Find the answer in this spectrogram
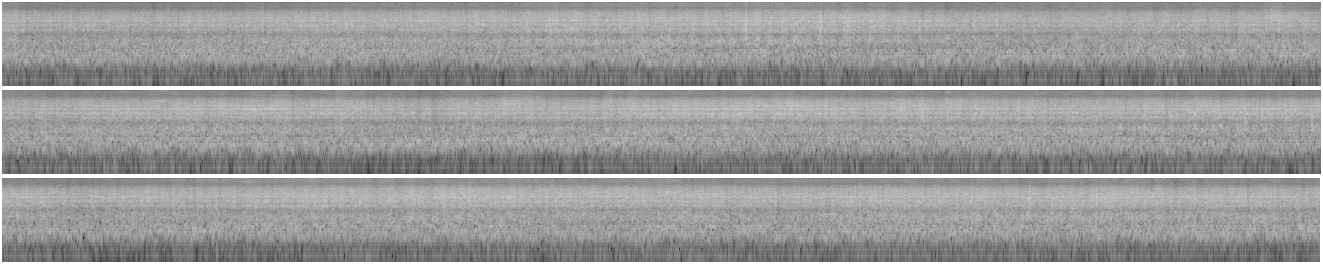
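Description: Freight train of Norfolk Southern hopper cars rolling past at steady speed: a continuous loud rumble of steel wheels on the rails, with no breaks or changes.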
